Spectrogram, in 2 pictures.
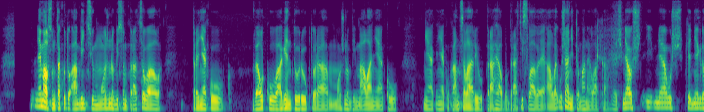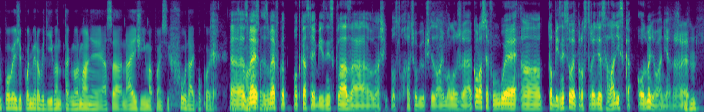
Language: Slovak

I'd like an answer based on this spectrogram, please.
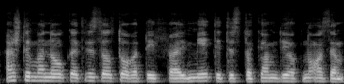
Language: Lithuanian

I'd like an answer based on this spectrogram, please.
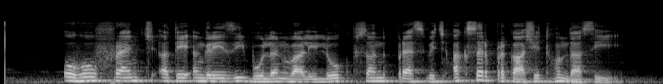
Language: Punjabi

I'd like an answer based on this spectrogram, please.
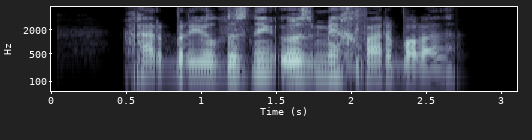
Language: Uzbek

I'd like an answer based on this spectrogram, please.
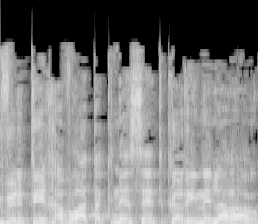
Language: Hebrew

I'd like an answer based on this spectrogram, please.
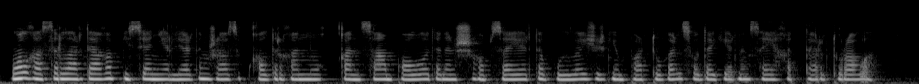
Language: Kazakh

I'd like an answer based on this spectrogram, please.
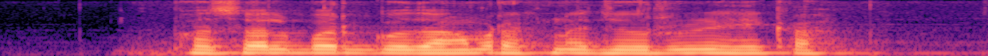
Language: Chhattisgarhi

